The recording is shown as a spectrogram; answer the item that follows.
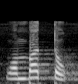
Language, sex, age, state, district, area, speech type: Kannada, female, 30-45, Karnataka, Mandya, rural, read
